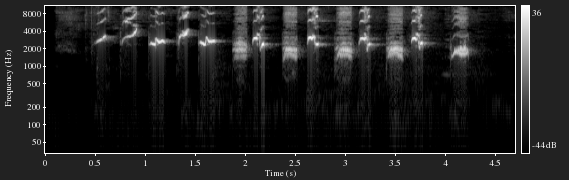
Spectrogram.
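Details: Greater green leafbird, caged, singing emotionally as a provoking recording: clear whistled notes give way to a regular series of harsher, buzzy notes, about a dozen in under four seconds.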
